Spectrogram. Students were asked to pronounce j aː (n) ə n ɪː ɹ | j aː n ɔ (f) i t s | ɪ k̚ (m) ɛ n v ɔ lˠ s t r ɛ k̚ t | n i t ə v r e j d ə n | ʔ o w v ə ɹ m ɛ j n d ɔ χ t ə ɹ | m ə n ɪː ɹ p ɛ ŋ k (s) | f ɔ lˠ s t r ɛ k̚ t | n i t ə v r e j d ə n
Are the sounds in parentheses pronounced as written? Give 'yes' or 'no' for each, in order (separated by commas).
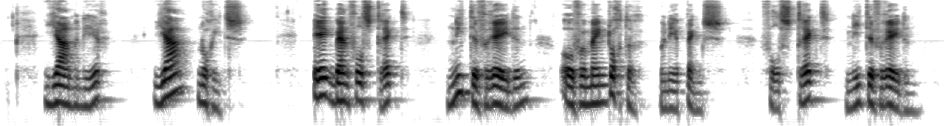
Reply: no, no, no, yes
